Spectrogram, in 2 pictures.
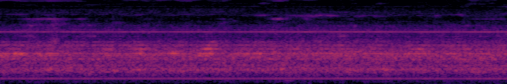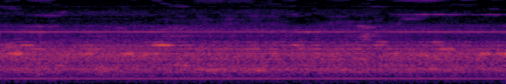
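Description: Faint steady hum with a light hiss, unchanged throughout.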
